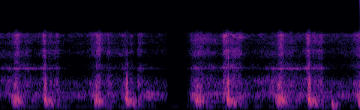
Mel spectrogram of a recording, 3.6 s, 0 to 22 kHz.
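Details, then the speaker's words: Normal heart sounds played for a semiology class: regular paired beats at about 74 a minute, a louder first sound (S1, AV valve closure, systole) and a softer second sound (S2). "Ahorita les voy a poner el sonido del corazón normal, ¿de acuerdo? No lo vamos a desglosar ni en S1 ni en S2, sino necesito que identifiquen cómo es un latido cardíaco."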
